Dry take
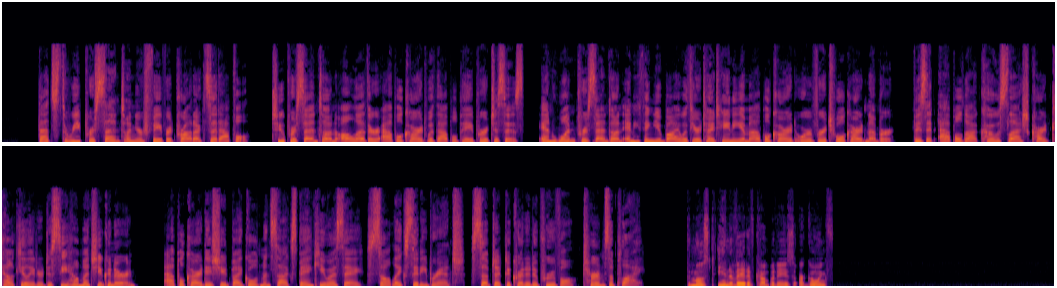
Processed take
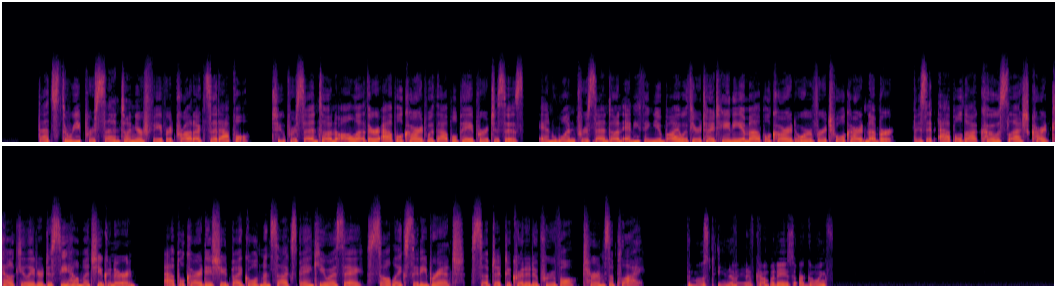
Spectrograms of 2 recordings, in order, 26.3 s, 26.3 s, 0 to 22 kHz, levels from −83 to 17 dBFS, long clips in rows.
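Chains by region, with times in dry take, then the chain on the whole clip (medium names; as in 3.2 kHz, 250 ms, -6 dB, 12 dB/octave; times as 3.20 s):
2.84–3.48 s: band-stop 5.8 kHz, Q 6.3 + compression 2:1, threshold -25 dBFS
whole clip: steep low-pass 10 kHz 36 dB/octave; treble shelf 2.8 kHz -11 dB; compressor with a negative ratio -24 dBFS, ratio -0.5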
